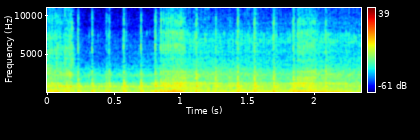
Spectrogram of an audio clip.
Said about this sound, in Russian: Под окном снова раздражающе затрещал мотоцикл. И снова все стихло.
